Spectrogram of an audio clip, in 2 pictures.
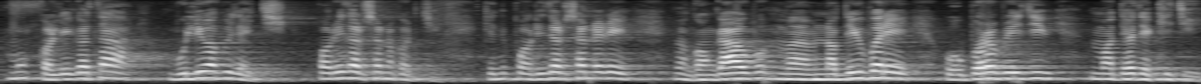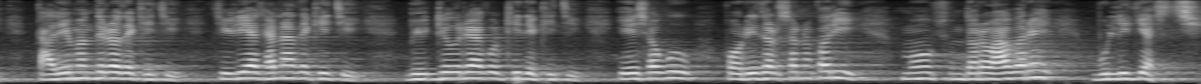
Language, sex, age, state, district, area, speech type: Odia, male, 60+, Odisha, Nayagarh, rural, spontaneous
